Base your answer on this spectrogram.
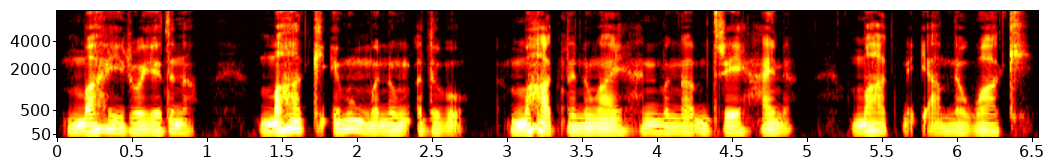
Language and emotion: Manipuri, sad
